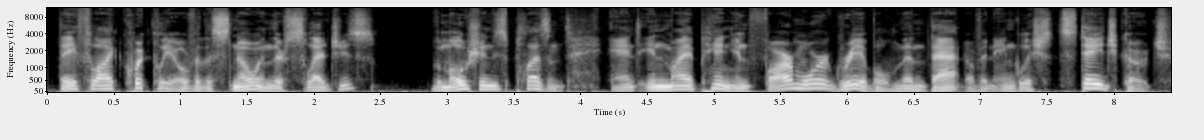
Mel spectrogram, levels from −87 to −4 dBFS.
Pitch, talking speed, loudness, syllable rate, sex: 115 Hz, 185 wpm, -19 LUFS, 5.1 syllables/s, male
